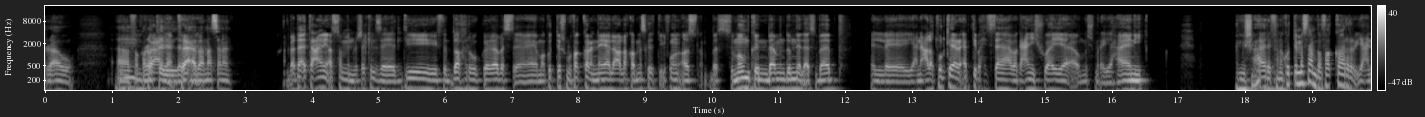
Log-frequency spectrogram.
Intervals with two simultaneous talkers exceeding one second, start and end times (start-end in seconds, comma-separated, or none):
1.1-2.5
